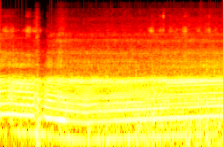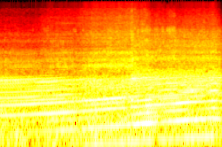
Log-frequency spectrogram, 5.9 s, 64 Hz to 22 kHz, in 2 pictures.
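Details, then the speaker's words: Hyundai Veloster N with Depo Racing catless downpipe and JB4 tune, in normal mode with valved exhaust closed: smooth even drone climbing gently with revs, much quieter, no pops or crackles; normal exhaust note. "Bro, it's so much quieter, it's crazy. You can definitely go stealth. There's no pops, nothing."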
